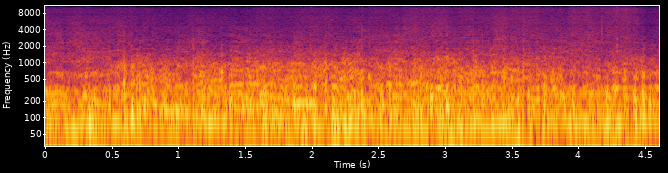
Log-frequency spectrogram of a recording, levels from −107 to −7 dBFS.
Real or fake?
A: fake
